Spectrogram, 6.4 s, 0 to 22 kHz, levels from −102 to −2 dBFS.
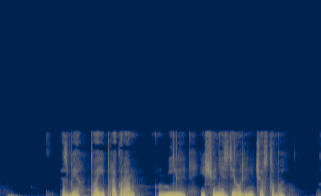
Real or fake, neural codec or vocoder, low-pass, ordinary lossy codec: fake; codec, 16 kHz in and 24 kHz out, 1 kbps, XY-Tokenizer; 7.2 kHz; MP3, 48 kbps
